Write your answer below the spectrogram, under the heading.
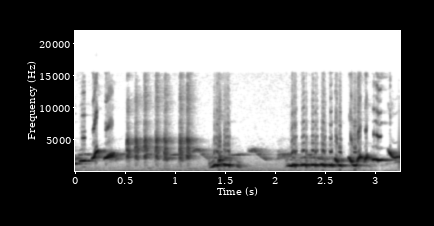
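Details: White-rumped shama (murai batu) singing to provoke other shamas: rich whistled phrases with rising and falling slurs, a few dry chattering notes and a held low whistle.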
